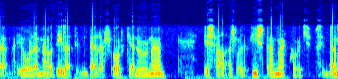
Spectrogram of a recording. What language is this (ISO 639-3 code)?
hun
